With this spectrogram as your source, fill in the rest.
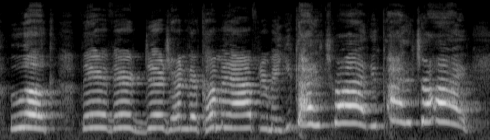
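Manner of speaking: stammering high plea building to a yell; imitated panicked plea. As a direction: beg loudly, rising into frantic shouting. Imitates frantic man demanding escape.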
